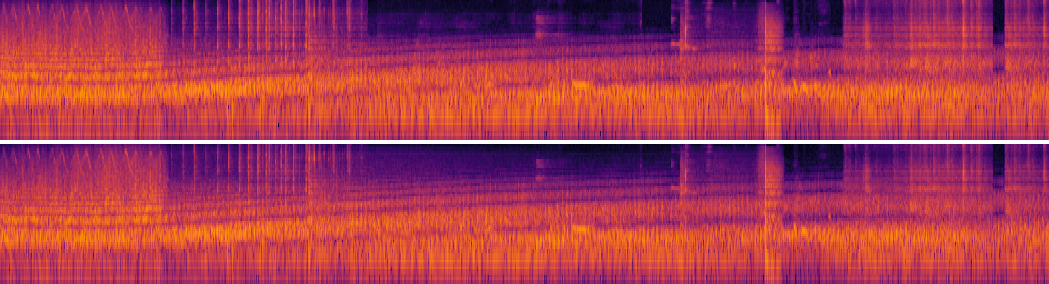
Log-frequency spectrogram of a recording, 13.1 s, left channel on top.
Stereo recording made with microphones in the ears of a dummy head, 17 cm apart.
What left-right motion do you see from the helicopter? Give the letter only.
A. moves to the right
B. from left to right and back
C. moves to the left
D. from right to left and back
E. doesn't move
A.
